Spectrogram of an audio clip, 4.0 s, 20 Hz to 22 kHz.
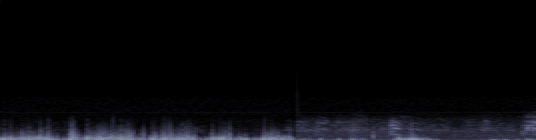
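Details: Geese gathered by thousands at Hjälstaviken, Sweden, during autumn migration on a windy September 22, 2009; loud wind buffeting for two seconds, then clearer clamorous honks rising and falling, with calls overlapping.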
